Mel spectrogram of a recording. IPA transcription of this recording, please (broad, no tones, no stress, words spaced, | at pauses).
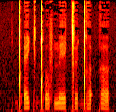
ǃʼɛc ǃʼofme ǀʏɡ͡ǃʌʔ kʌ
